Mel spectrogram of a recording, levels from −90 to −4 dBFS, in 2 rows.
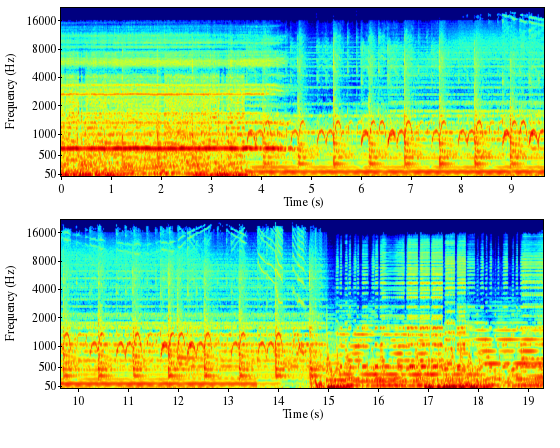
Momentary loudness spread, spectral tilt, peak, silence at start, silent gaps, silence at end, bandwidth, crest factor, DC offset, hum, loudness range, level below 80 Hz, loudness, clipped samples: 7 LU; -5.5 dB/octave; 0 dBFS; 0 s; none; 0 s; 19 kHz; 12 dB; under 0.1%; none; 5 LU; -18 dBFS; -14 LUFS; under 0.1%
